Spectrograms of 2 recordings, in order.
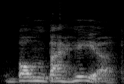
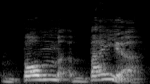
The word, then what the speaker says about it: Bom Bahia: side of the box I would have said bomia but on the box here it says pronounced bomb baaya this is what the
